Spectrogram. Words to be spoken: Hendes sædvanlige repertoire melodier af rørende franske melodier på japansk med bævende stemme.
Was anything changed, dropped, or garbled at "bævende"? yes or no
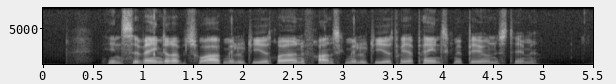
no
